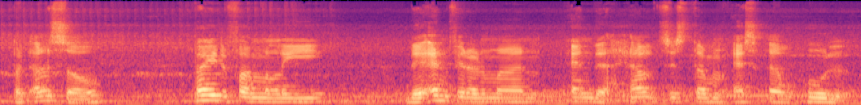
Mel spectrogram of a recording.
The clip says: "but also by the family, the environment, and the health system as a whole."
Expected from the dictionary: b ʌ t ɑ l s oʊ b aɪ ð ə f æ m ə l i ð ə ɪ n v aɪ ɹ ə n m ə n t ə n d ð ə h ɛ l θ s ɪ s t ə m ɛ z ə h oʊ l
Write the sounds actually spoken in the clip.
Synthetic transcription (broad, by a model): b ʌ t ɑ l s oʊ b aɪ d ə f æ m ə l i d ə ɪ n f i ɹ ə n m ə n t ə n d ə h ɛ l t s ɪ s t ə m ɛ s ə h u l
